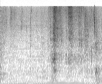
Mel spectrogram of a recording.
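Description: Faint scraping of a silicone spatula on plastic, working moist grated vegetables out of a chopper bowl and into the mixing bowl, starting about a second in.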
